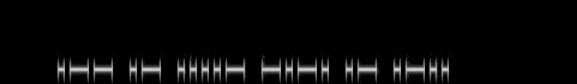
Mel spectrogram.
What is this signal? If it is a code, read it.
Morse code, heard as a keyed tone, about 21 wpm, 700 Hz. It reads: WA4CAL
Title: Speed Racing - USA 2x3 Call Signs 20wpm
